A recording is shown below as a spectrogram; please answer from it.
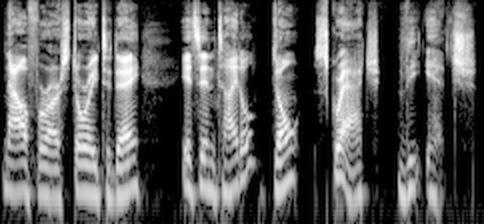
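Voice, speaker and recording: A man hosting a children's devotional program, reading scripted stories in an animated storyteller manner. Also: fairly high pitch, a little slow, dry recording, clean studio sound. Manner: animated storyteller voicing characters. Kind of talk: scripted storybook narration for kids.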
